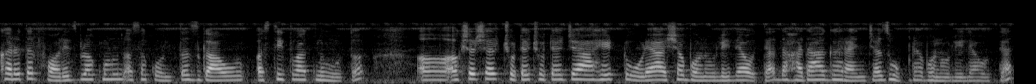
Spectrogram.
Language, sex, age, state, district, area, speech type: Marathi, female, 18-30, Maharashtra, Akola, urban, spontaneous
